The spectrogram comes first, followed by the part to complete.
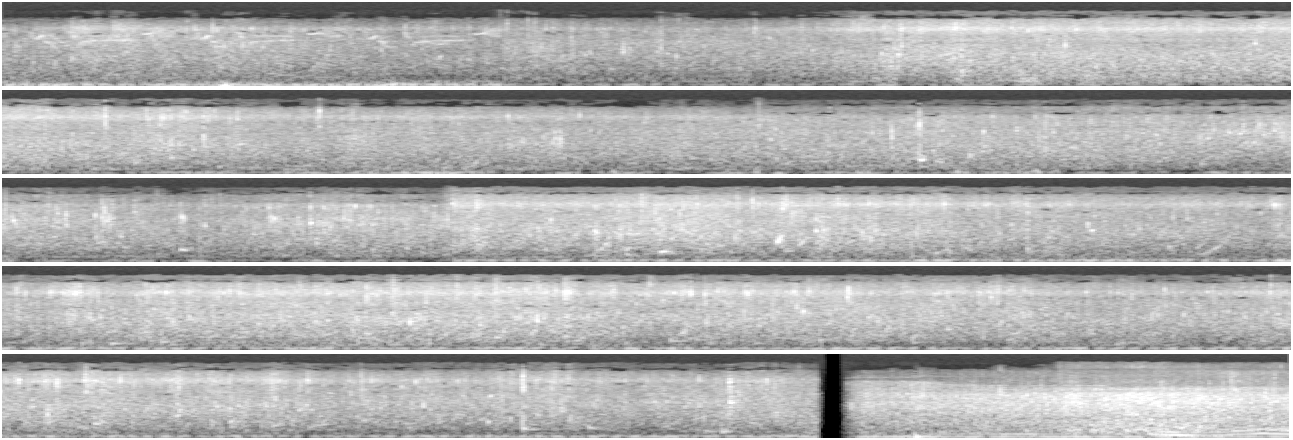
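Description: Small waves on a calm sea lapping and gurgling against shoreline rocks, a steady wash of water noise. It cuts out briefly near the end.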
